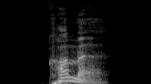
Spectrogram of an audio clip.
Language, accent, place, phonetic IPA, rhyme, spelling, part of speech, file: German, Germany, Berlin, [ˈkɔmə], -ɔmə, komme, verb, De-komme.ogg
- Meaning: inflection of kommen: 1. first-person singular present 2. first/third-person singular subjunctive I 3. singular imperative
